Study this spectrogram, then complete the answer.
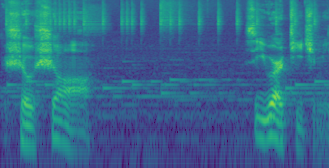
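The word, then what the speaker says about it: Chauchat: to my comment section i believe it's pronounced show shaw see you are teaching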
